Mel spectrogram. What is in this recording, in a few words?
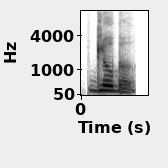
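"globe", Indian; Dictionary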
